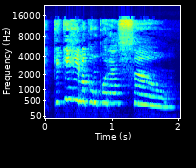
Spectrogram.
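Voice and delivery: put-on high, curious little child asking; child's question. Teacher voicing a child asking about rhymes, high and curious. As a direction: pipe it up like a small pupil. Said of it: "ela vai falar".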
